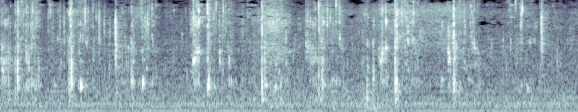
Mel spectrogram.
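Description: A husky lapping water from a plastic bowl: irregular wet laps, about three or four a second.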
